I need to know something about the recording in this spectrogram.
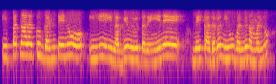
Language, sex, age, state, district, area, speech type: Kannada, female, 18-30, Karnataka, Tumkur, rural, conversation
